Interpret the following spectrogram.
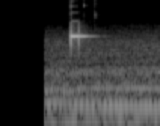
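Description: A computer mouse clicking over a low, steady electrical hum: one sharp click with a brief high ring about a second in, then a softer click just after.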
